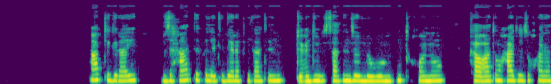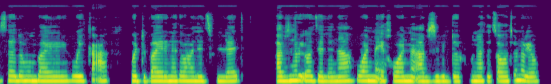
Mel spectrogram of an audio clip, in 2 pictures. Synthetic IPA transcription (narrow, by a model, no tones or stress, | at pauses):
ʔaβt̪ʰɨɡɾaj | bɨzuħat̪ːʰɐfɐlɐt̪ʼid̪ɐɾɐfit̪ʰat̪ʰɨnd̪̥ɨʕd̪ɨmt͡sʼɨt̪ʰat̪ʰɨnzɐlːɐwo̞mɨnt̪ʰɐ̥xonu | kʰaβat̪ʰo̞mħad̪ɐzɨxo̞nɐsɐlɐmonbajɛɾwɔjkʰɐ̰ʕa | wɔd̪ːɨbajɛɾɐnat̪ʰɐβahlɐzɨfɨlːɐt̪ʼ | ʔaβzɨnɨɾiʔo̞zɐlːɐnawanːaʔixɐwanːaʔaβzɨβɨld̪ɐlkunat̪ʰɐt͡sʼɐwɔt̪ʼʰonɨɾiʔo̞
